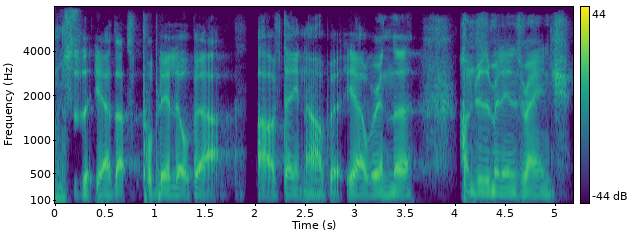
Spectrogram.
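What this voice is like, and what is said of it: London English accent. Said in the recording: “From your accent, you're a Londoner.”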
